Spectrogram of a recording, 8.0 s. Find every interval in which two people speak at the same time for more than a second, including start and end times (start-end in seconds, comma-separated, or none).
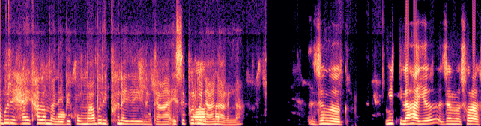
none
